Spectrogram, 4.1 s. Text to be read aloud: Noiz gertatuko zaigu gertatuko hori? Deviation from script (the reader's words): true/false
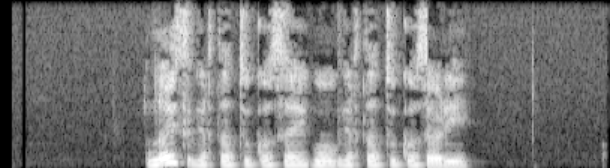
false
